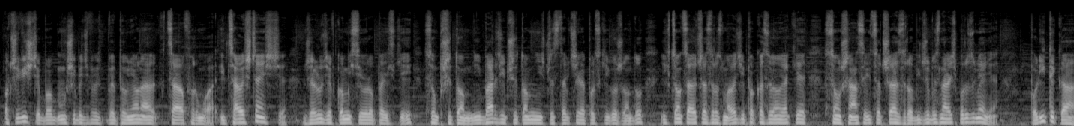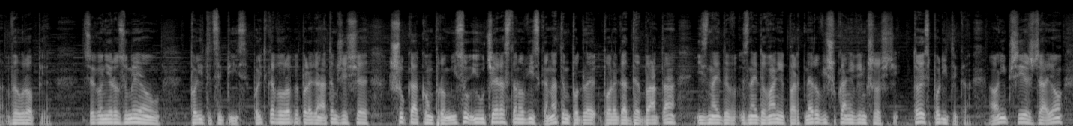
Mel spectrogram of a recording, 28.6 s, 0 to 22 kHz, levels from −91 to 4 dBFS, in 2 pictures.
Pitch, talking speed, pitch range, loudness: 105 Hz, 160 wpm, 100-115 Hz, -27 LUFS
